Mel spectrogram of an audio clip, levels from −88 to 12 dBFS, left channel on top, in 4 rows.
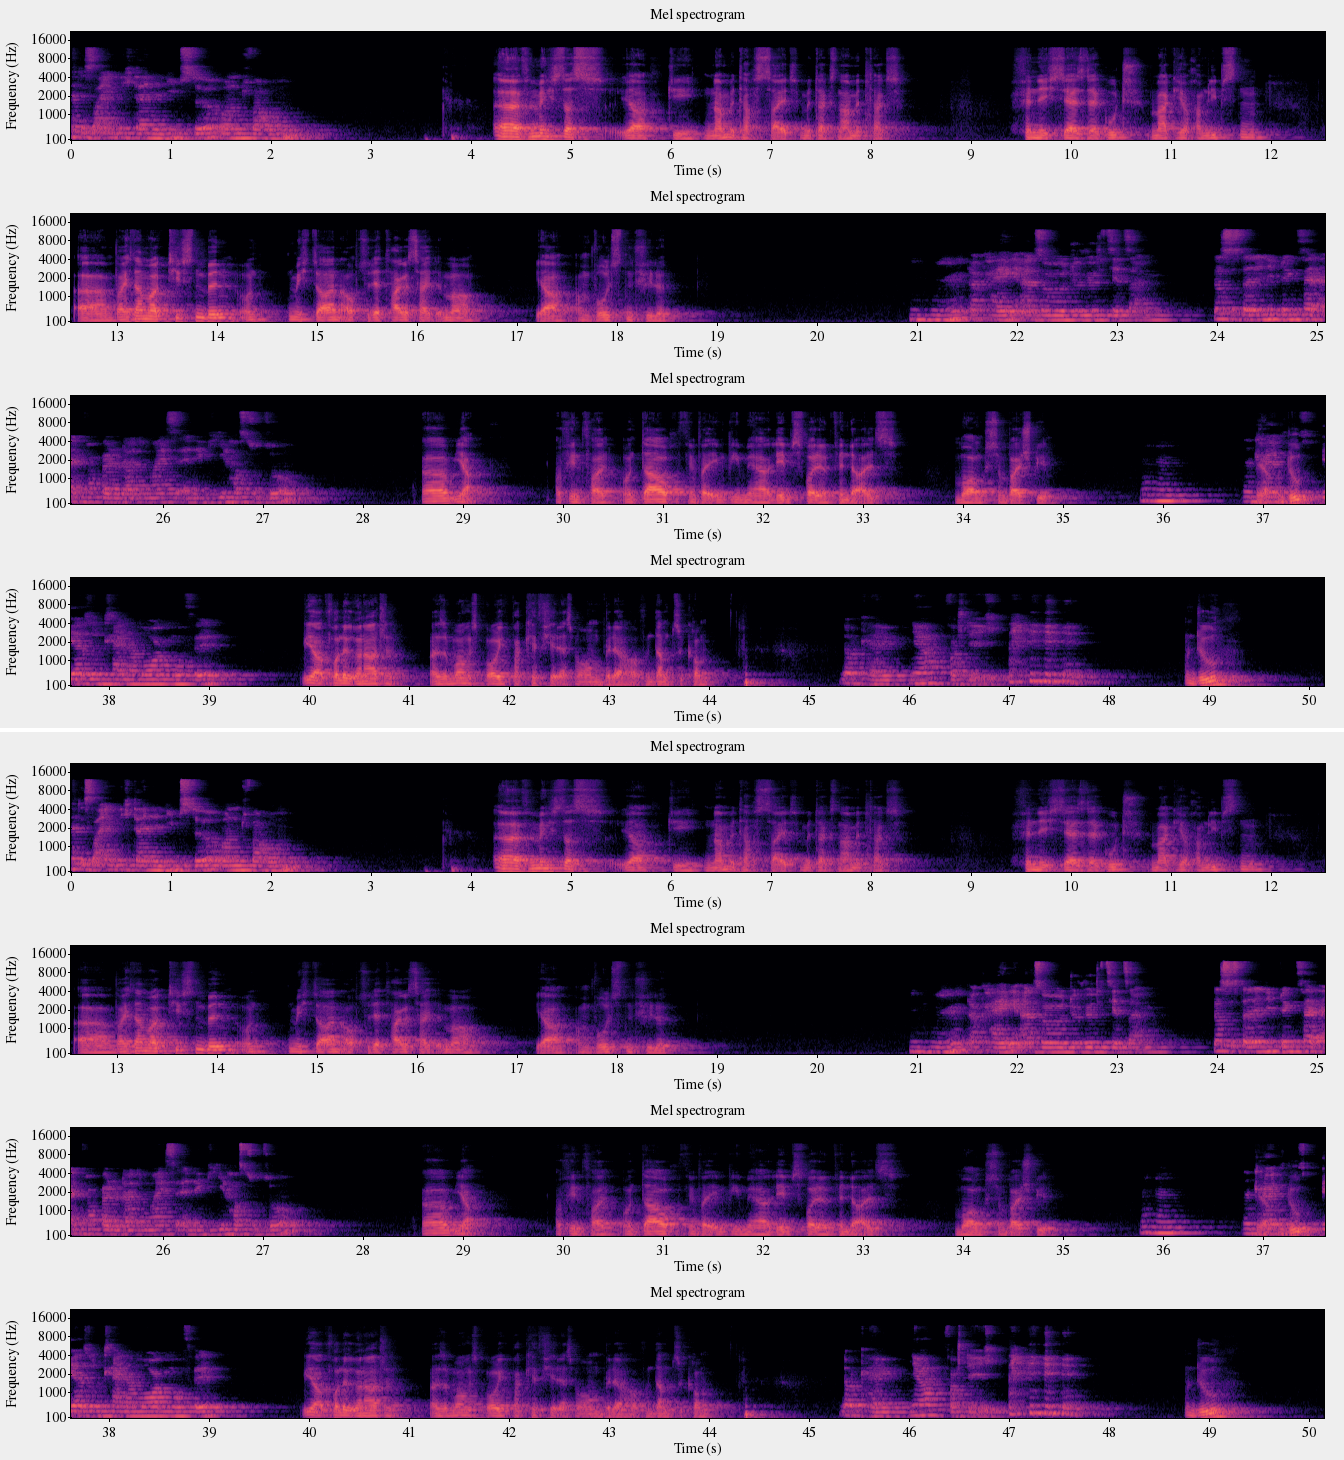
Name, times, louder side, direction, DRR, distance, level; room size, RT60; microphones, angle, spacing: voice 1, 0.0-2.3 20.9-23.5 24.0-27.3 35.8-36.2 36.8-37.3 37.6-39.1 45.3-47.7, equal, 55° right, 2.8 m, -31 dB
voice 2, 4.2-8.3 9.4-11.9 12.6-16.6 17.2-18.6 28.6-29.3 29.9-33.3 33.9-34.9 36.9-37.4 39.9-40.9 41.2-44.0 48.8-49.3, left 3 dB, 25° left, 0.4 m, -26 dB
11.0 x 6.8 x 3.5 m
head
